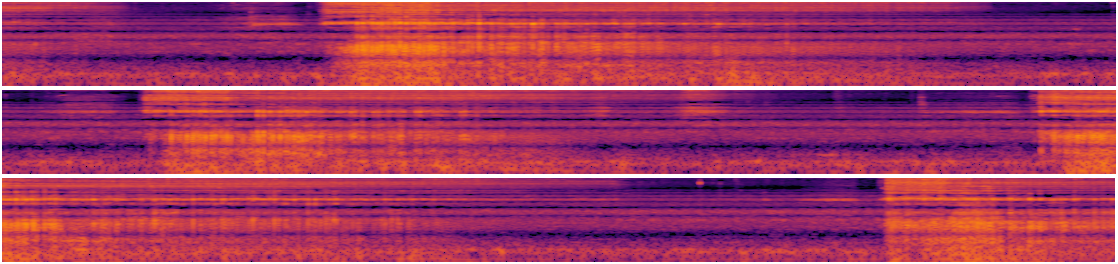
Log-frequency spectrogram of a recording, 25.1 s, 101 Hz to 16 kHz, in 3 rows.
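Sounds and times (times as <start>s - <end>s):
person snoring: 0.0s - 0.6s, 2.4s - 7.0s, 9.4s - 12.9s, 16.1s - 20.8s, 23.3s - 25.0s.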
